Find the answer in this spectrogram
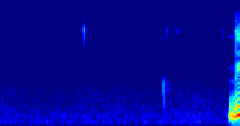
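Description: Near silence with a single faint click about a third of the way in, then a woman's voice starts just before the end.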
